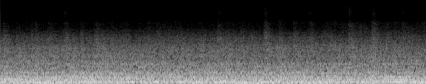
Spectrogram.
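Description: Steady low rumble of a cargo ship under way, its machinery running as the ship turns to come alongside the berth.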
